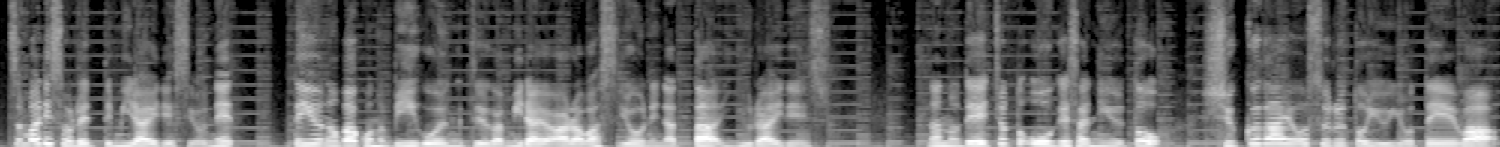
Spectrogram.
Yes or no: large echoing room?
no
